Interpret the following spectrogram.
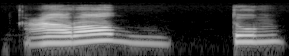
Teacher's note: Dot tak boleh bunyi qalqalah.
